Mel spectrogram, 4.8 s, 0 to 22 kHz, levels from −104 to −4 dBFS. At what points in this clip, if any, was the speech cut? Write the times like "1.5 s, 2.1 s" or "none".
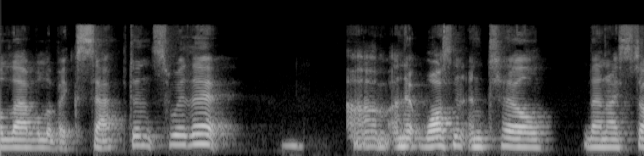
none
